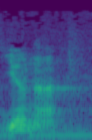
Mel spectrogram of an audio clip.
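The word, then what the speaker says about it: Yonah (יונה): In Hebrew, pronounced Yonah, means dove.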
